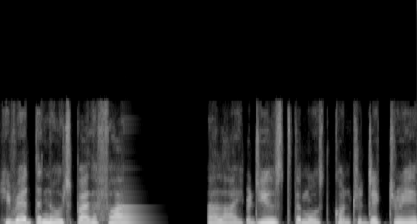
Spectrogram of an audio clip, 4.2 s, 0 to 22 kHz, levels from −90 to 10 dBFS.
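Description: Speech heard through a call codec whose band stops near 12 kHz, fitting Opus at about 24 kbps, with three timing faults. From 1.25 to 2.11 s a call audio freeze stretches the last sound into a fading buzz or hiss, then about 0.48 s of silence. This is likely packets stalling until the jitter buffer ran dry. Unlike a skip, speech resumes exactly where it stopped. At 2.47 to 2.49 s a skip ahead joins two points almost seamlessly, dropping about half a second of speech rather than inserting a pause. From 2.60 to 4.13 s a jitter buffer slow-down repeats pitch periods to rebuild its reserve, adding 112 ms so speech plays at 93% speed. The pitch stays unchanged, unlike a slowed tape.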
